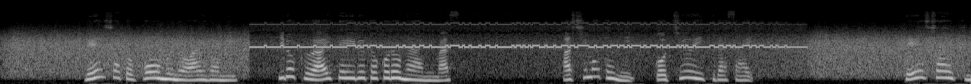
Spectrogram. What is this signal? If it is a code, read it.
RTTY (45.45 baud, 170 Hz shift), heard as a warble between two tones, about 2250 Hz centre, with radio static. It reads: 2E2DZQ TU EA6IG CQ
